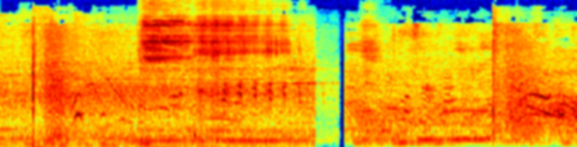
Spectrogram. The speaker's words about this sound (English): So it just looks like a regular vest, kind of. But then, like, pillows go around your head, your neck, and it makes a gunshot sound like a regular airbag. So here's the demonstration.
